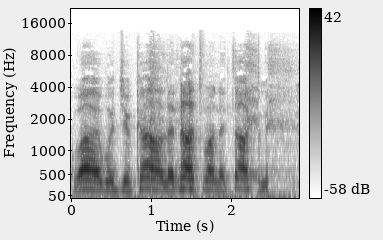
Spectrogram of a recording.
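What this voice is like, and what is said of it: Put-on Jewish accent. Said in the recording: “All of a sudden, I have a Jewish accent. ... Okay. Jewish accent.”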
